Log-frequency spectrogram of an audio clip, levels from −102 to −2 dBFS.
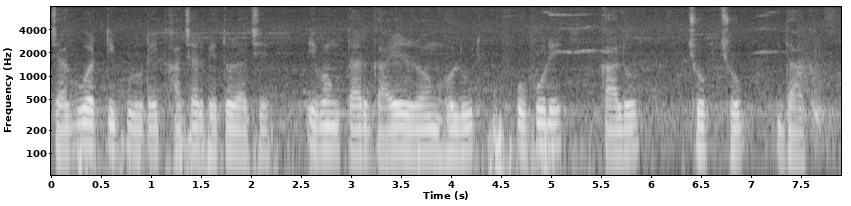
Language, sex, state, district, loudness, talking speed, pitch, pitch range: Bengali, male, West Bengal, Jalpaiguri, -21 LUFS, 115 wpm, 105 Hz, 105-115 Hz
